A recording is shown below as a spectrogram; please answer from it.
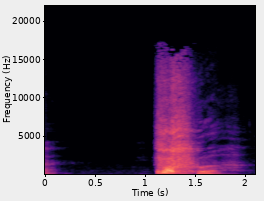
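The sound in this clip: A single sneeze, a sharp breathy burst followed by a shorter trailing exhale, heard alone against near silence.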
